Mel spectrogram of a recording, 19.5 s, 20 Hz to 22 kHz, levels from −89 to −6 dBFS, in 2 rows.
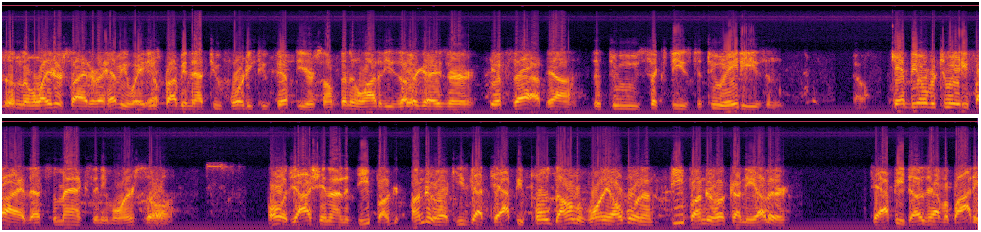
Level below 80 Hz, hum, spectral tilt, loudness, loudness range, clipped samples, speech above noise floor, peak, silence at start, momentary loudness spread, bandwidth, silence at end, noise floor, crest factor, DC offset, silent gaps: -60 dBFS; 60 Hz at -55 dBFS; -1.5 dB/octave; -20 LUFS; 2 LU; under 0.1%; 21 dB; -6 dBFS; 0 s; 14 LU; over 20 kHz; 0 s; -42 dBFS; 16 dB; under 0.1%; none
